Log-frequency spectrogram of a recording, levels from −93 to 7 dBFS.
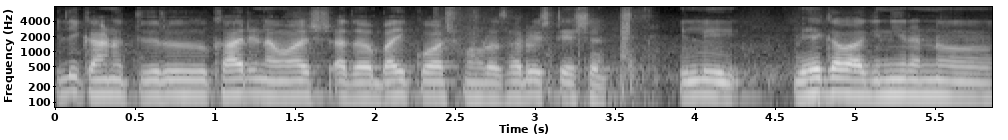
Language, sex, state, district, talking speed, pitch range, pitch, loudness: Kannada, male, Karnataka, Dakshina Kannada, 145 wpm, 125-140 Hz, 130 Hz, -17 LUFS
